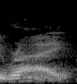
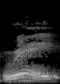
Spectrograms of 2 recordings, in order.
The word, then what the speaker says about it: Rai: When I say Rai, when I lump it with Eloi, Tu, and Lofty, it's spelled R-A-I, like Italian TV, not R-H-Y-E-E. So R-A-I, that Rai, Ray, we'll call it Ray to be slightly different, Ray, Eloi, Tu, and Lofty are the four aspects of Rai.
